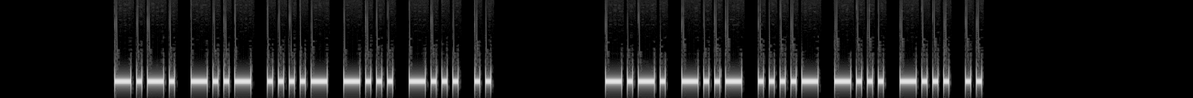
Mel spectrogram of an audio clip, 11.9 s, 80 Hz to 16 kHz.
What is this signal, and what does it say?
Morse code, heard as a keyed tone, about 22 wpm, 700 Hz. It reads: CX4BBI CX4BBI
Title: DXCC-100 Call Signs - 6 Characters - Repeated 2x - 22wpm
